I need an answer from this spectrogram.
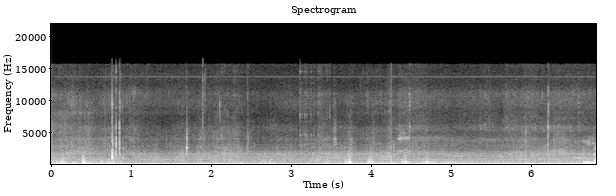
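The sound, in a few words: sailboat running on its motor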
